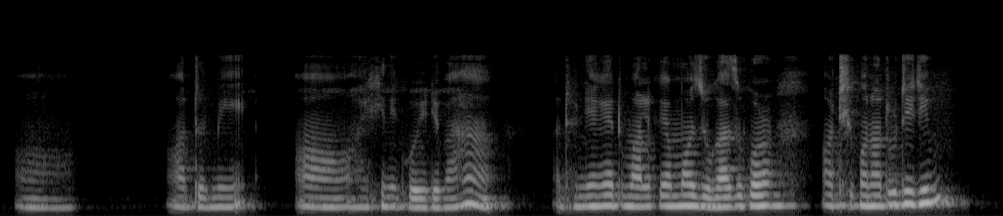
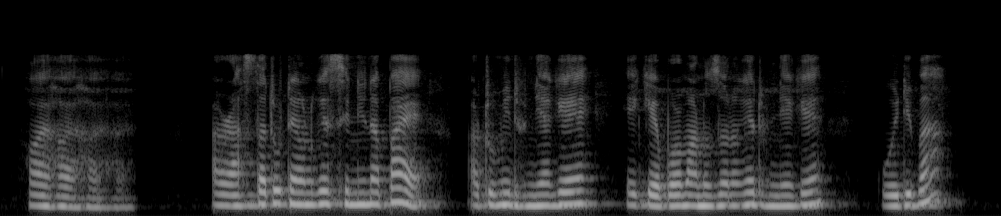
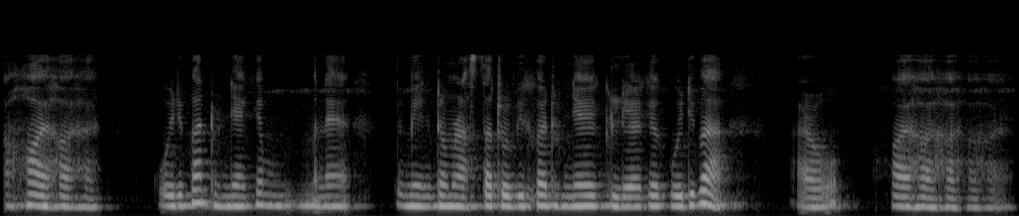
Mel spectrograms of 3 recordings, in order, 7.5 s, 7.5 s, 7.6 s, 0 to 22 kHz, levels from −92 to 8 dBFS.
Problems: background sounds at intervals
